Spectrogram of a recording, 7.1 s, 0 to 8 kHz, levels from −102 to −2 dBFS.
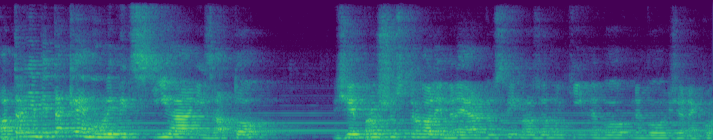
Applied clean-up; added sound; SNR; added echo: none; Wind instrument, woodwind instrument; 17 dB; reverberation time 0.8 s.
